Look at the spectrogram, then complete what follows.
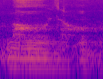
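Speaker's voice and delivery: hushed, breath-only, soft half-whisper. Showing the class how to half-whisper an old word: half-whispering. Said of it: "I'd like you to whisper the word".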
